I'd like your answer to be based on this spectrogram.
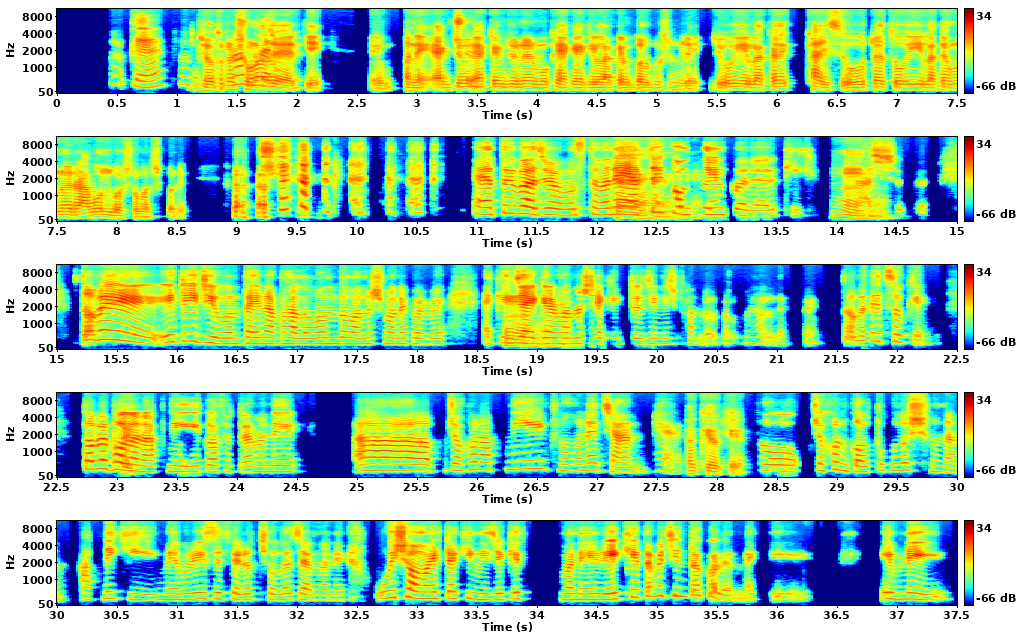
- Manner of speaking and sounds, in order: laugh
- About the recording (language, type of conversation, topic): Bengali, unstructured, আপনি কি মনে করেন, ভ্রমণ জীবনের গল্প গড়ে তোলে?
